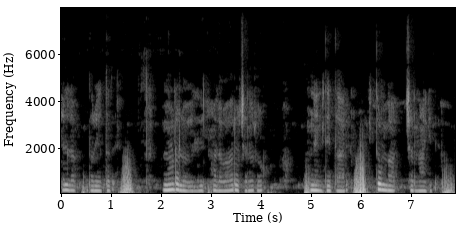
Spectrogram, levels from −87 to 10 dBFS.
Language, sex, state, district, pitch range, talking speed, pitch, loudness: Kannada, female, Karnataka, Mysore, 195-215 Hz, 70 wpm, 205 Hz, -25 LUFS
